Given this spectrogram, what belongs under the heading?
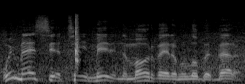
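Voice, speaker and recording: A man's voice: a little high, very animated, rapid-fire. A man playing a folksy, opinionated baseball color commentator in a video game, analysing the play conversationally. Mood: musing, critical. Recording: clear stadium noise behind voice.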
